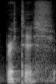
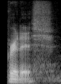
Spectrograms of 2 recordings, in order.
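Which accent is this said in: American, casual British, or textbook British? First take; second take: textbook British; American. First: It is said in a careful textbook British accent. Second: It is said in an American accent. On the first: "instead of" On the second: "you will learn it with the accent of like an American person"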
